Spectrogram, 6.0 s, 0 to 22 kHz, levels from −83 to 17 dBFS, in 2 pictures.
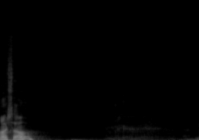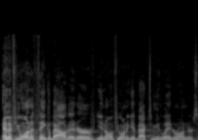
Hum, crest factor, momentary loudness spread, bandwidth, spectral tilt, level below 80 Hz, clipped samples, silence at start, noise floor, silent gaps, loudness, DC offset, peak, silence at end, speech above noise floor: none; 20 dB; 13 LU; 16.5 kHz; -6.5 dB/octave; -58 dBFS; under 0.1%; 0 s; -69 dBFS; none; -28 LUFS; under 0.1%; -10 dBFS; 0 s; 42 dB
